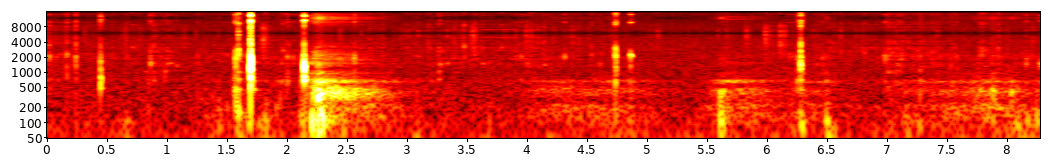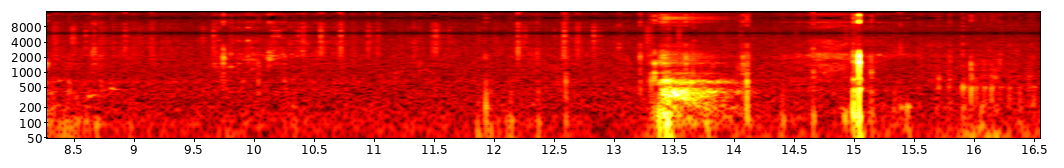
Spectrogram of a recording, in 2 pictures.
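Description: Water sounds heard through an underwater camera: scattered sharp clicks and knocks over a faint wash, with a short burst of rushing water about two seconds in and another, longer one near the end as the camera comes up to the surface.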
